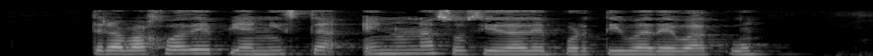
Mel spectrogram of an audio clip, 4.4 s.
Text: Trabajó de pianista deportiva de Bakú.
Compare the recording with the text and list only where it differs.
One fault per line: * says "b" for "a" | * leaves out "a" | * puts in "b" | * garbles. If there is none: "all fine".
* puts in "en una sociedad"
